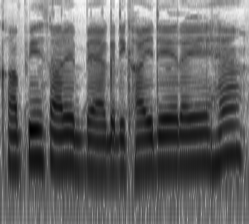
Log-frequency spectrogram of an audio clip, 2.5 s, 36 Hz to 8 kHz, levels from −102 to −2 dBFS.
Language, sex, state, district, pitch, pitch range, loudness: Hindi, male, Uttar Pradesh, Saharanpur, 150 Hz, 140-160 Hz, -14 LUFS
